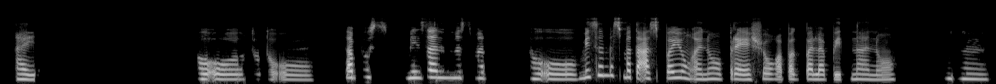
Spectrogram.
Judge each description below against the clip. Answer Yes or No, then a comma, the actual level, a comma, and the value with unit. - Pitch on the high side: Yes, high, 245 Hz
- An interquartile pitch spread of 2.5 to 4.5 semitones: Yes, average, 4.0 semitones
